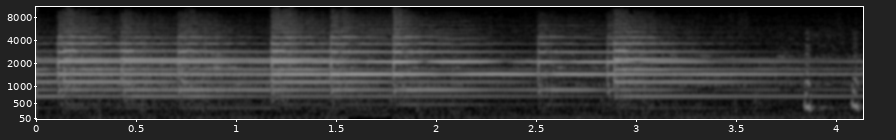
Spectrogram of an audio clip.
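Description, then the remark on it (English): A broken doorbell rings for somebody at the door, chiming out a short tune that sounds like Jingle Bells: about eight clear ringing bell notes struck in an uneven melodic rhythm, each one sustaining and overlapping the next, fairly loud with no voices. “Well, it's a little early, but I could swear that was Jingle Bells. That was somebody at the door.”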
